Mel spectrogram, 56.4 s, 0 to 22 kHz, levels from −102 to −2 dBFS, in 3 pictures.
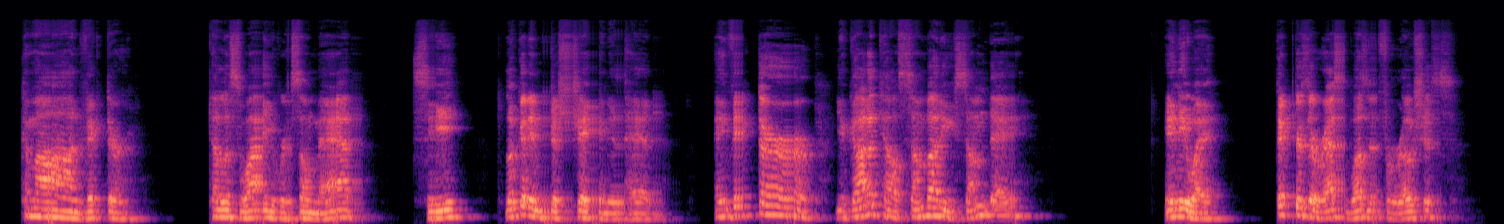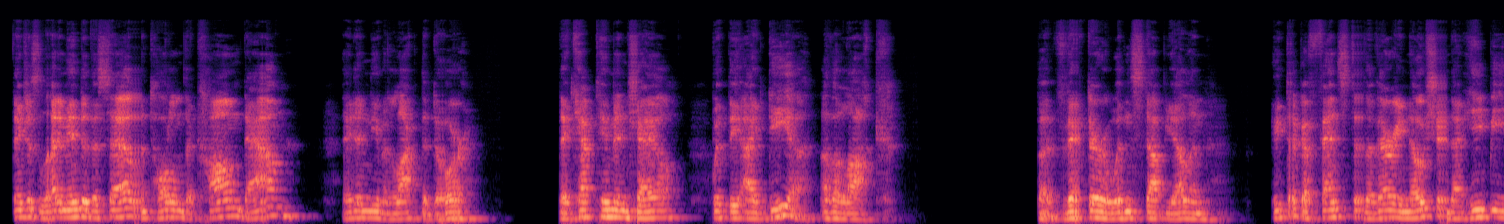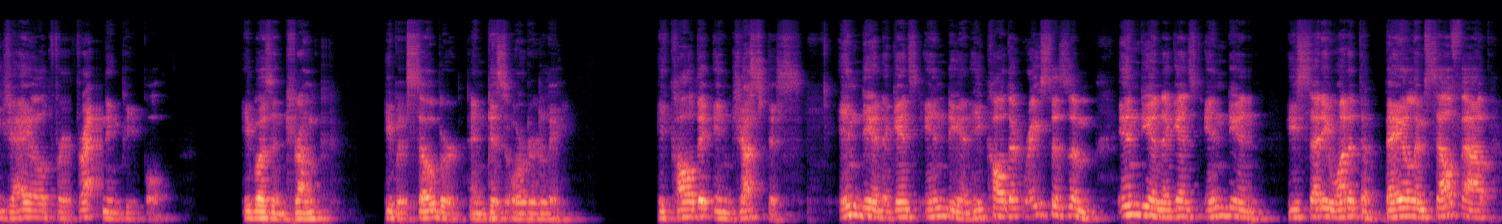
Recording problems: off-mic speech; far
room echo; very slight; dies away in 0.3 s
choppy; occasionally; 4% of the speech affected

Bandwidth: 15 kHz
